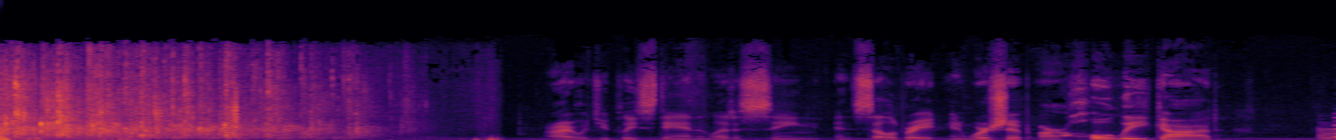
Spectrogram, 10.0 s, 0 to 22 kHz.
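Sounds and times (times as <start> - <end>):
audience applauding: 0.0 - 3.3
speech: 4.2 - 9.2, 9.9 - 10.0.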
